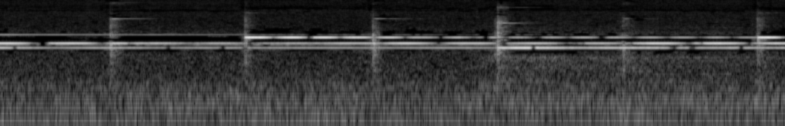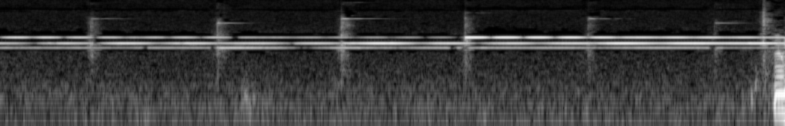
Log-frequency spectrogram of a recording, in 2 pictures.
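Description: A metal chime instrument played with a padded mallet: several high, steady ringing tones held throughout, kept sounding by light taps a little faster than once a second, with a higher tone joining about a second and a half in.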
